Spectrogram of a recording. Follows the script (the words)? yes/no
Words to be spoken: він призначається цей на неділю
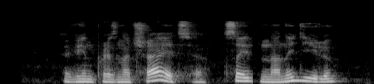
yes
